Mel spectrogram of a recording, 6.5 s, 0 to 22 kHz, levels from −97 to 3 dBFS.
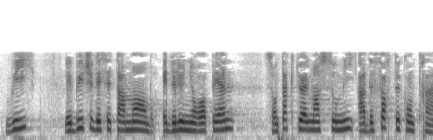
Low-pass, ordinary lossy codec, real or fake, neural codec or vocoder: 5.4 kHz; none; real; none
